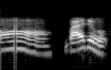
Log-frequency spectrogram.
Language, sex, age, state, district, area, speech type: Assamese, female, 60+, Assam, Lakhimpur, rural, conversation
